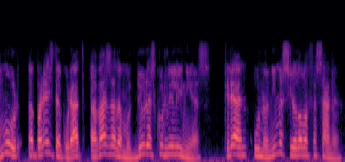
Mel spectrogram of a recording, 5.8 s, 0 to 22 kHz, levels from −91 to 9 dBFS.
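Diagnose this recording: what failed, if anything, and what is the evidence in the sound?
Codec stage: AMR wideband (HD Voice) codec, throughout. The speech sounds rough and raspy, and nothing sits above 7.4 kHz. That fits the lowest 6.6 kbit/s mode.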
